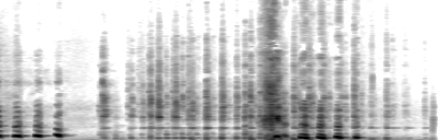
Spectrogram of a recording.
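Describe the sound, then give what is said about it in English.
A metal straw rubs against the inside of a cup, making a quick run of squeaky, scraping rubs with a brief rattling scrape partway through. No one speaks. “Well, you might have to remove the metal straw so that it doesn't make metal straw rubby weird noises when you sip.”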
